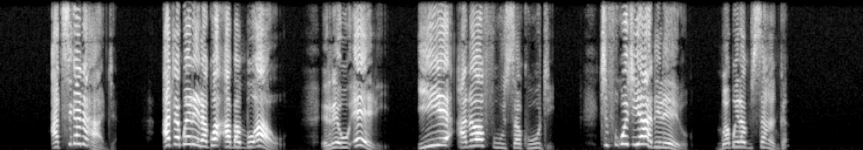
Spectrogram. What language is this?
Nyanja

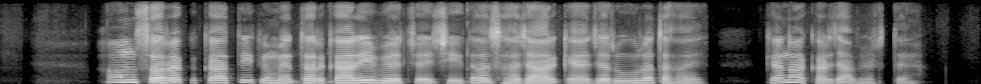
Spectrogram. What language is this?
Maithili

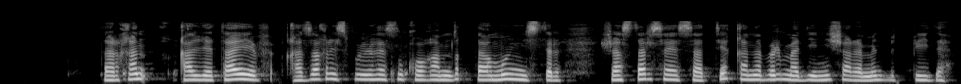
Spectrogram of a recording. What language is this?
Kazakh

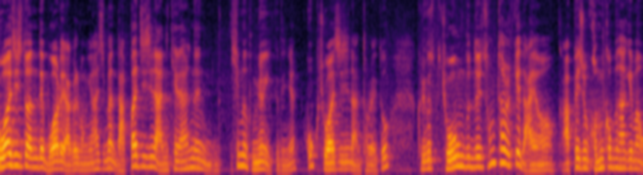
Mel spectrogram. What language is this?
Korean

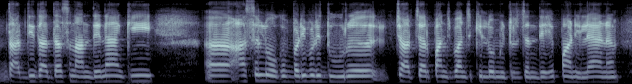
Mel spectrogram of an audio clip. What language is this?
Dogri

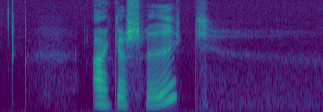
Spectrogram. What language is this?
Swedish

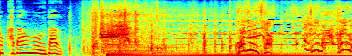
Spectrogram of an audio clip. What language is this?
Japanese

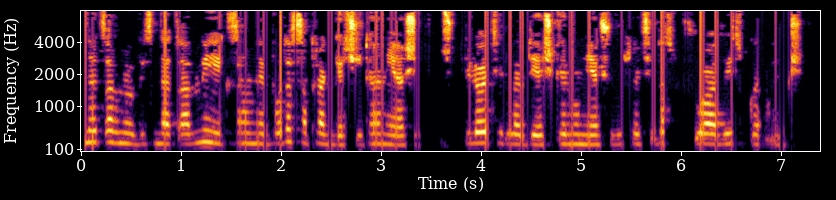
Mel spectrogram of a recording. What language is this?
Georgian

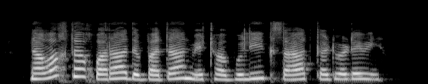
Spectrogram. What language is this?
Pashto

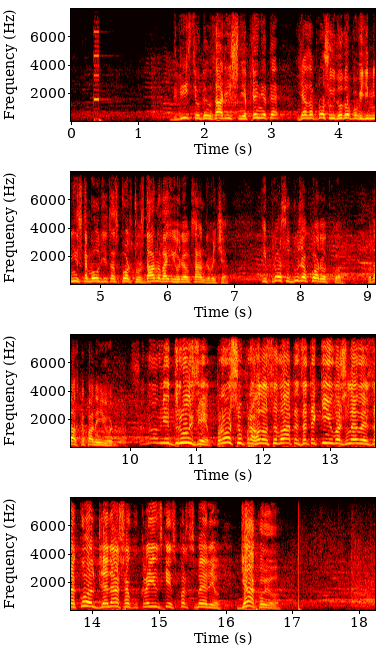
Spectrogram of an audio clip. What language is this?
Ukrainian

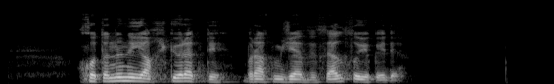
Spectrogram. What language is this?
Uyghur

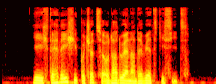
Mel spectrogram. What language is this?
Czech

